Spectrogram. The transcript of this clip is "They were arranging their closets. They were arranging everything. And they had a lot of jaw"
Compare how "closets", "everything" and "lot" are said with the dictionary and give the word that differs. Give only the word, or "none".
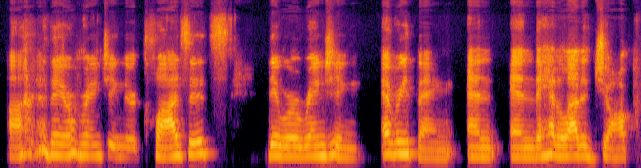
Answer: none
